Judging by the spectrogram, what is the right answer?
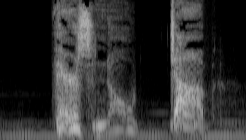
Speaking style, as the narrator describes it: hissed

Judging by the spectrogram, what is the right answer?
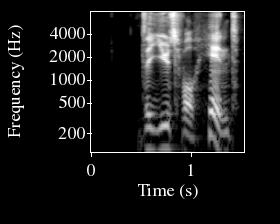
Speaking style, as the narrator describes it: said Ulrich fiercely

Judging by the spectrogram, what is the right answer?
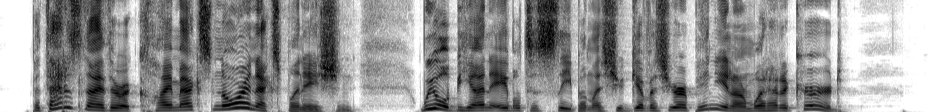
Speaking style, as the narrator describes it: One of them exclaimed

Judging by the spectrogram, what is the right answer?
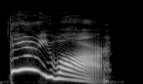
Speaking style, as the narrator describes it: shrieked

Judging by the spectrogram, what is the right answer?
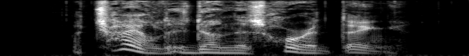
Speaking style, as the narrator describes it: I said in a whisper

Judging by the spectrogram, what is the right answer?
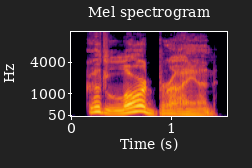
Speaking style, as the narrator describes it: he groaned

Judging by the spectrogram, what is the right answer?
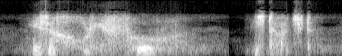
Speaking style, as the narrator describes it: he said, whispered to a couple of us

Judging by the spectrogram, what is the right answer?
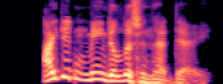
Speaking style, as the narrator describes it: said

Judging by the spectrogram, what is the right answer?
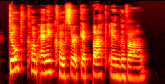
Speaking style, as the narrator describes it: Adrian Lawrence turned in the direction of his girlfriend and shouted

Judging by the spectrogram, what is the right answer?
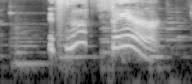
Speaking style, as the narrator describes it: cried Maurice

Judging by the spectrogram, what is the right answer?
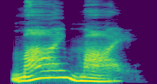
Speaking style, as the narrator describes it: Lyra purred

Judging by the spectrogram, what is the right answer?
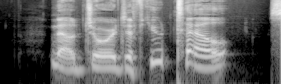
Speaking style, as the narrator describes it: sobbed Elsie

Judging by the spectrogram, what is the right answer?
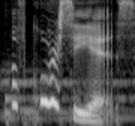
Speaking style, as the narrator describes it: chuckled a voice somewhere near

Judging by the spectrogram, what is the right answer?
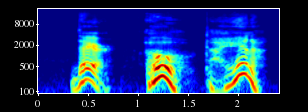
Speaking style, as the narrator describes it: whispered Anne, finding it necessary to lean up against a maple tree for support

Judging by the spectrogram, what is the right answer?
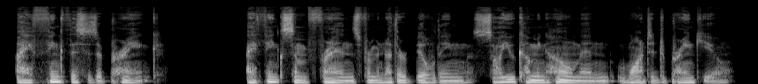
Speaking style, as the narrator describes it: My friend whispered

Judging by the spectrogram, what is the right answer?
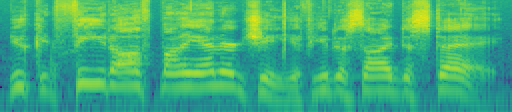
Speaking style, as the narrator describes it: I blurted out

